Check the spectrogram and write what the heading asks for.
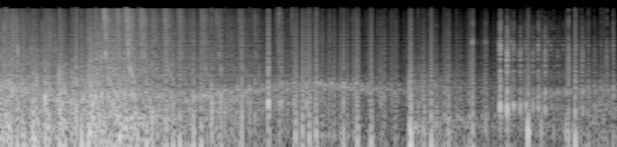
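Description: Patched analog synthesizer putting out a dense run of sharp electronic clicks and crackles over a faint steady tone, thinning out and getting quieter as it goes.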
